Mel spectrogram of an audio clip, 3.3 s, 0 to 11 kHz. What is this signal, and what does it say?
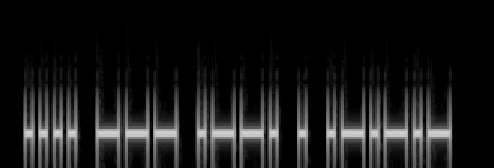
Morse code, heard as a keyed tone, about 25 wpm, 700 Hz. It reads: HOPE.
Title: Sentences from Top 1000 Words 25wpm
